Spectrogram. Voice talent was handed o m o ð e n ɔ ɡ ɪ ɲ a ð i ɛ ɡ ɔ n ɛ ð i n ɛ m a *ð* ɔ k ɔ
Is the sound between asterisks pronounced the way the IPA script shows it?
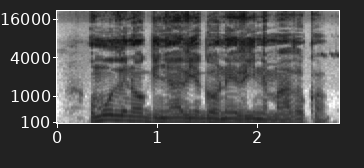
yes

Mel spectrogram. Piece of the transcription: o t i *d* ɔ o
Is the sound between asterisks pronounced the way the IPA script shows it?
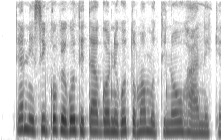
no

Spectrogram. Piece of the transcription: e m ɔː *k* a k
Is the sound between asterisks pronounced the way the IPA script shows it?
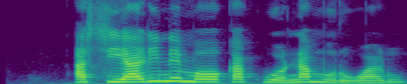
yes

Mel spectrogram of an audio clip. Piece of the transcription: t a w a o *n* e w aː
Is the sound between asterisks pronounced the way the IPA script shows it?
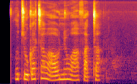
yes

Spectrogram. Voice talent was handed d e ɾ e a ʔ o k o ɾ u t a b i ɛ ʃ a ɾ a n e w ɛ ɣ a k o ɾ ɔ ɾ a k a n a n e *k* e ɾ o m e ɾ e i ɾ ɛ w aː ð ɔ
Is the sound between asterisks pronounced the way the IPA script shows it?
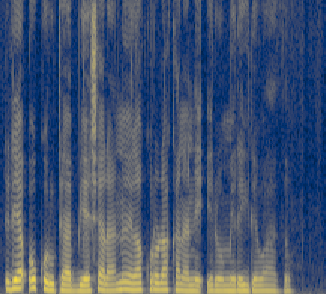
no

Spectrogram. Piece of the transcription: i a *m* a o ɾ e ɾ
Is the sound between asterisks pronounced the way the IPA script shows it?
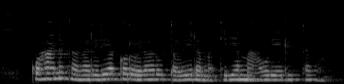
yes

